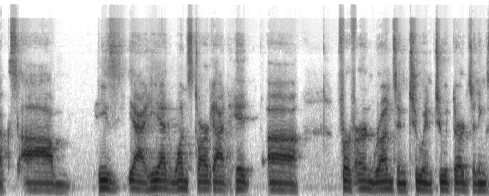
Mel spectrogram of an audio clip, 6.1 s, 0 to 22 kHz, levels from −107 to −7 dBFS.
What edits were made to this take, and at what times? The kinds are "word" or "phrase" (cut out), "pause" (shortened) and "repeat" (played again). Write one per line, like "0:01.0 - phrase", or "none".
0:02.6 - phrase
0:04.4 - word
